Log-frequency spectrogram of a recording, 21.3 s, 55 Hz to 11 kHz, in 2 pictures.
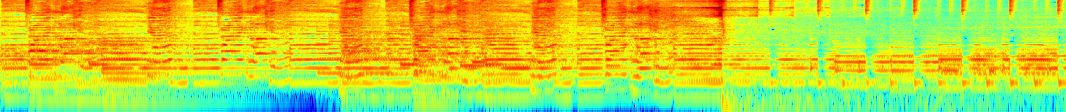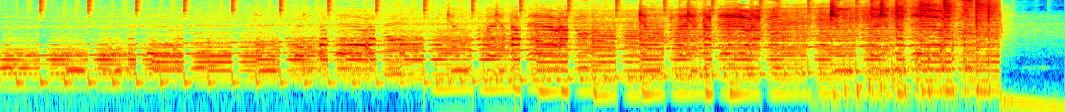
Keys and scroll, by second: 2.2 Escape, 10.2 Escape, 10.9 Escape, 15.2 6, 15.7 Return, 19.2 Escape.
